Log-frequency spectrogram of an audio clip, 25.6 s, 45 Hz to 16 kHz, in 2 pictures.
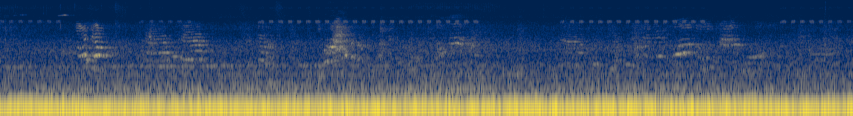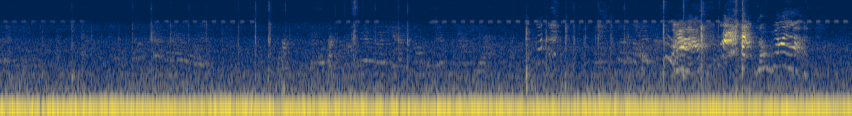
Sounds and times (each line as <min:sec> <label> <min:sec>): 0:00.0 Kids playing ball 0:25.5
